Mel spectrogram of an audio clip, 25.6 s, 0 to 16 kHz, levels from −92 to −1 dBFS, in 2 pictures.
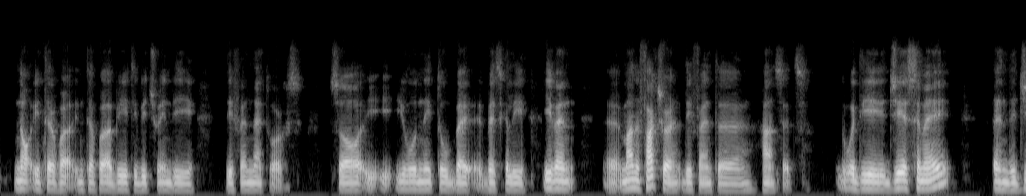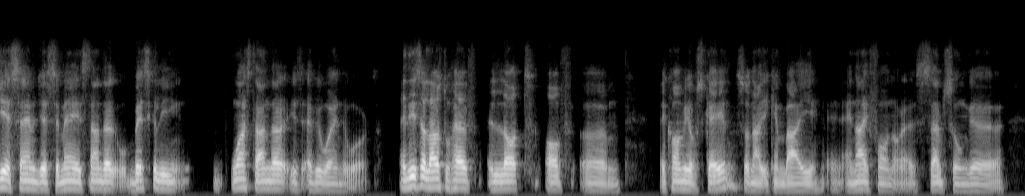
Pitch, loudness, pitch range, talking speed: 95 Hz, -23 LUFS, 85-100 Hz, 140 wpm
